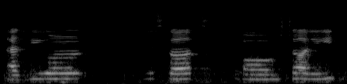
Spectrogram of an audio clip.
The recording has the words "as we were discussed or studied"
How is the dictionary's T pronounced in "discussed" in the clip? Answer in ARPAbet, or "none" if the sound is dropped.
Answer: none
